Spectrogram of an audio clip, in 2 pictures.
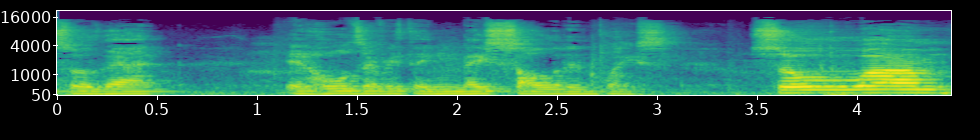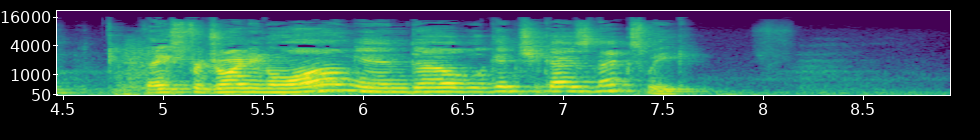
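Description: A middle-aged man talks to the microphone in a calm, friendly way.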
